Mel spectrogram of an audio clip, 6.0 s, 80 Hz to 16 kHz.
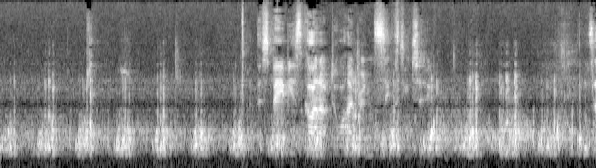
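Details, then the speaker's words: Fetal heartbeat, possibly at 12 or 14 weeks' gestation, heard while counting the rate over 6-second intervals (e.g., 16 counts = 160 a minute): normal fetal heartbeat. "you're listening to a 12 week or 14 week gestation it's very difficult to count if we're very long say you want to count it for about 6 seconds and then recount it for another 6 seconds"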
